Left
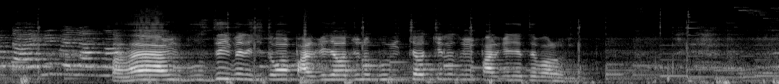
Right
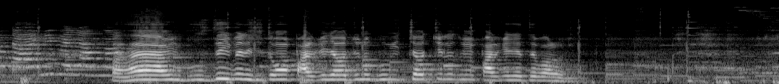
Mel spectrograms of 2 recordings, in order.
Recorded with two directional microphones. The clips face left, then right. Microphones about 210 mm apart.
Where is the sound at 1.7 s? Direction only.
45° right (ahead or behind).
